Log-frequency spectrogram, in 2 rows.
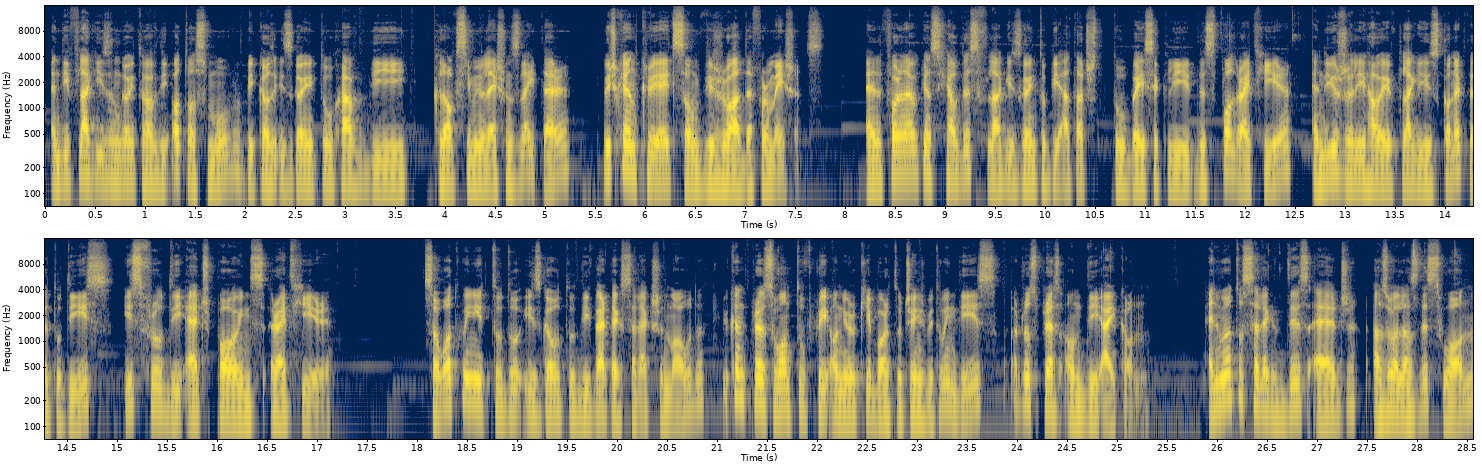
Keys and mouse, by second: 3.6-3.9 middle drag, 8.1 g, 8.3 click, 10.3 click, 11.8 g, 17.5 h, 17.9 Tab, 17.9 1, 21.5 2, 21.9 3, 24.9 click, 26.5 click, 28.1 shift+click.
